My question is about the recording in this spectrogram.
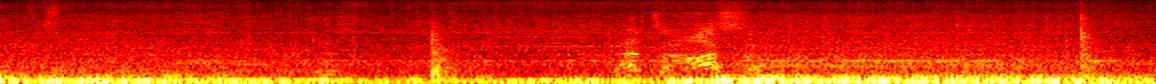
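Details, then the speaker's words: A junkyard turbo Buick Riviera fires up on a jump pack after first just clicking, running smoky at a steady, even low rumble with no misses or knocks. "it started it is smoky is that thing fired right up yeah it works"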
